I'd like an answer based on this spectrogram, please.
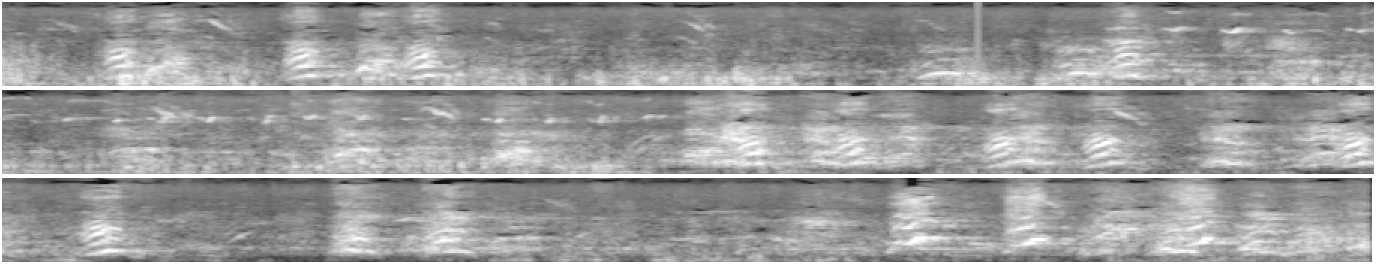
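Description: A group of dogs play-fighting, barking and yipping in quick overlapping calls, coming thicker and faster in the second half.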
